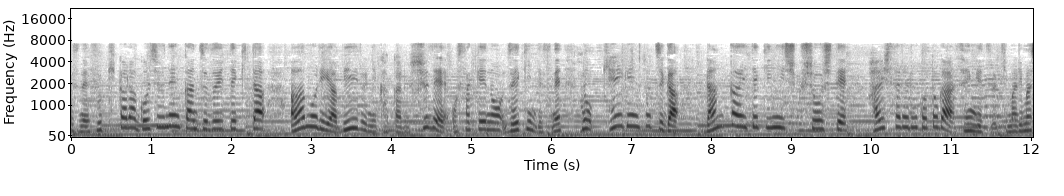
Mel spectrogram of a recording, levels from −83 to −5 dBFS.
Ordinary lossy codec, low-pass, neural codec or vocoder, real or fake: MP3, 48 kbps; 7.2 kHz; none; real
